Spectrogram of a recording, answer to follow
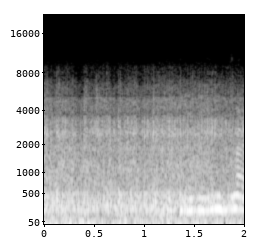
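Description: Steady wind and road noise of a BMW R 1250 GS motorcycle on the move, with the engine running beneath it. A short low voice hum comes in near the end.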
